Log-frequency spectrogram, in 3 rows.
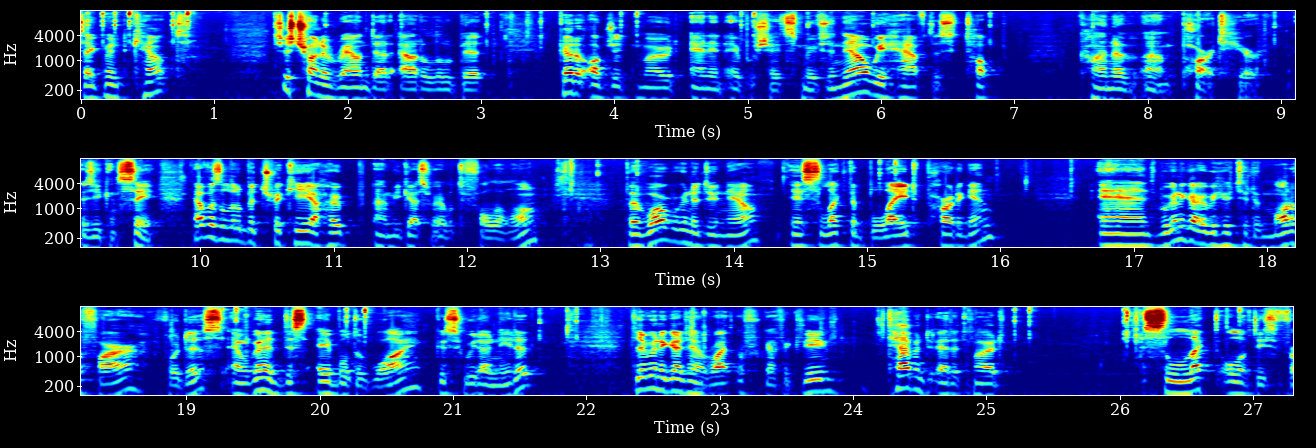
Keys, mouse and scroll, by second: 1.2 scroll down 2, 1.4-4.0 middle drag, 4.0-5.4 drag, 5.4-15.0 middle drag, 6.1 scroll down 1, 7.4 scroll down 1, 8.3-8.9 scroll up 2, 13.3-15.0 scroll up 2, 15.0 click, 15.5 scroll down 1, 18.8 g, 19.3 right click, 20.2 click, 21.6-24.2 middle drag, 22.8 KP_3, 23.5-24.1 scroll up 2, 24.1 scroll up 1, 24.2 Tab, 24.8 z, 25.6-26.0 scroll down 2, 26.0 click, 27.1 middle click.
